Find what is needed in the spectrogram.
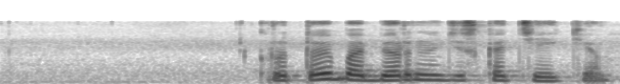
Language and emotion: Russian, neutral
